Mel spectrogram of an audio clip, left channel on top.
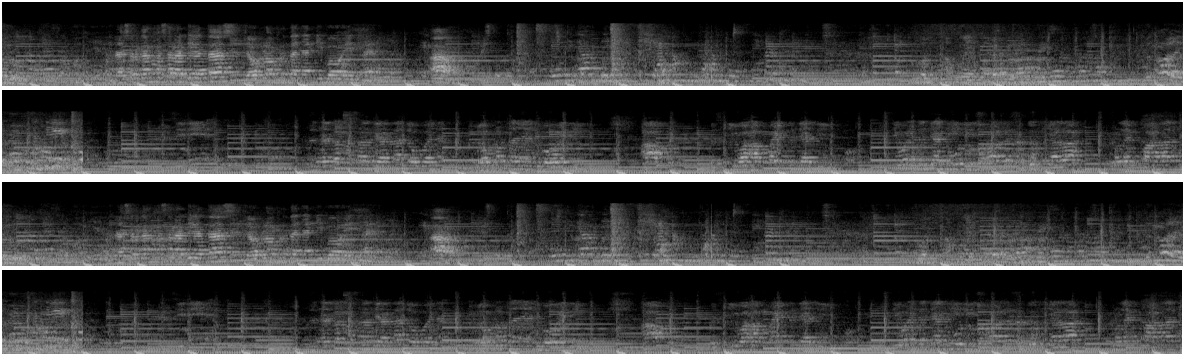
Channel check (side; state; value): both; normal; correlation 0.58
